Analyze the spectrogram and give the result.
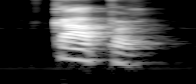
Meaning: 1. privateer, pirate 2. hijacker
- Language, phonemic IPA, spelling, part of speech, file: Dutch, /ˈkapər/, kaper, noun, Nl-kaper.ogg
